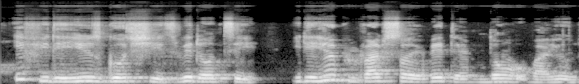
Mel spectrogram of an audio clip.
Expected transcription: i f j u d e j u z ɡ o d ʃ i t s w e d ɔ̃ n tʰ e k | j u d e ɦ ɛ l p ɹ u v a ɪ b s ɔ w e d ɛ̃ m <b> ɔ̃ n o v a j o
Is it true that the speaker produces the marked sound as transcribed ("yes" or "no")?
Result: no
